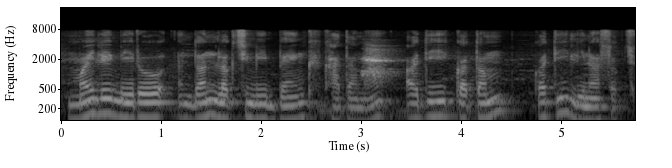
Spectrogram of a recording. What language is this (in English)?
Nepali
